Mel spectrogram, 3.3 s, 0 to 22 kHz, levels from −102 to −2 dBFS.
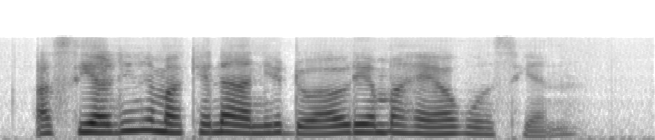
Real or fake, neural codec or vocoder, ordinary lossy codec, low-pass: fake; codec, 16 kHz, about 1 kbps, DyCAST, with the encoder's durations; none; 7.2 kHz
